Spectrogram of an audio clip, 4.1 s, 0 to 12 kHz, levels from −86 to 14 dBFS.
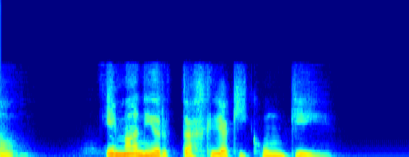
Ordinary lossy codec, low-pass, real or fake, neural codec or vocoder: AAC, 48 kbps; 7.2 kHz; fake; codec, 16 kHz, about 1 kbps, DyCAST, with the encoder's durations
